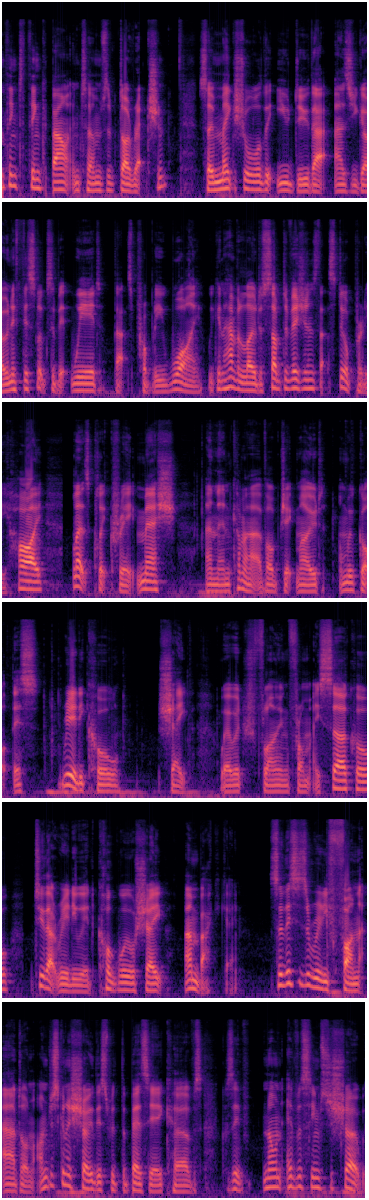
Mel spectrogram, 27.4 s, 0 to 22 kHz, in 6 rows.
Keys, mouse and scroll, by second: 0.9 shift+middle click, 1.3-1.8 scroll up 1, 2.0 middle click, 2.7 shift+middle click, 5.4-6.0 scroll down 1, 11.1-11.5 scroll down 1, 11.6 shift+z, 11.9 middle click, 14.2 g, 15.0 x, 15.9 shift+middle click, 16.3 middle click, 21.6 Delete, 22.0 shift+middle click, 22.3 scroll up 1, 22.4 middle click, 22.7 shift+middle click, 24.0 Delete, 24.3 middle click, 24.6 shift+a, 26.3 shift+middle click, 27.0 s.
